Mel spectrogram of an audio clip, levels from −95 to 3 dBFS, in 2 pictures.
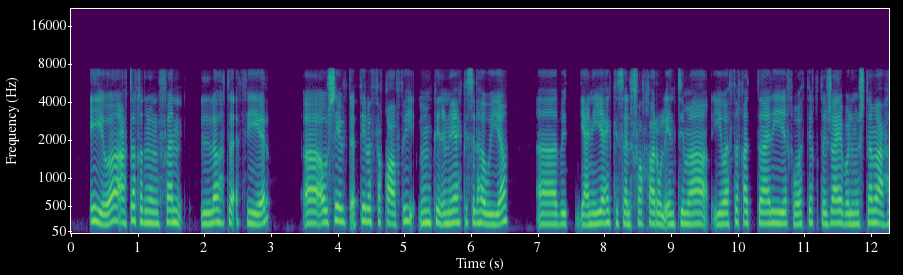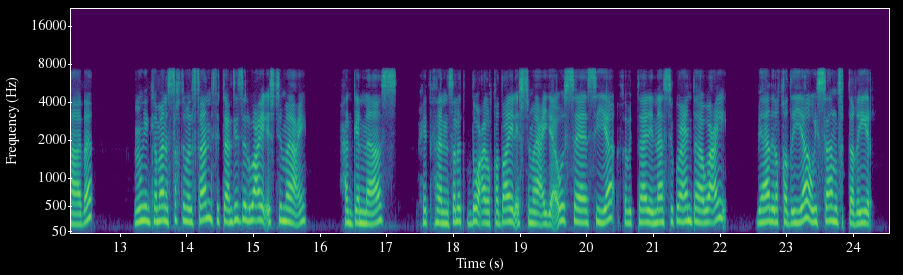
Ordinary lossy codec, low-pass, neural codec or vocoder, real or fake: MP3, 96 kbps; 7.2 kHz; none; real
